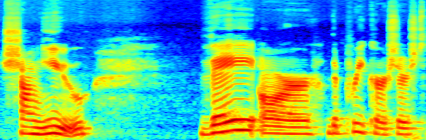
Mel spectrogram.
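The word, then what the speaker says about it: Xiongnu: n g n u word that actually is pronounced shangyu they are the precursors to the mongols okay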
